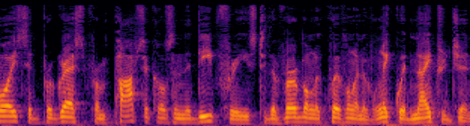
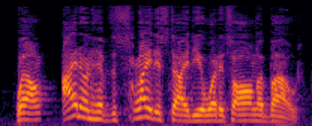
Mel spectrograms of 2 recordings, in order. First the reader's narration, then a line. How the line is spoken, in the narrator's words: Lester shouted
